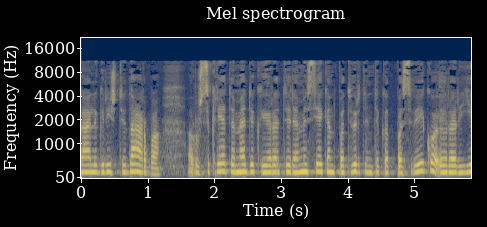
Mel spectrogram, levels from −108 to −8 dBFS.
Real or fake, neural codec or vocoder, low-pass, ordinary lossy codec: fake; vocoder, 44.1 kHz, 128 mel bands every 512 samples, BigVGAN v2; 14.4 kHz; MP3, 48 kbps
